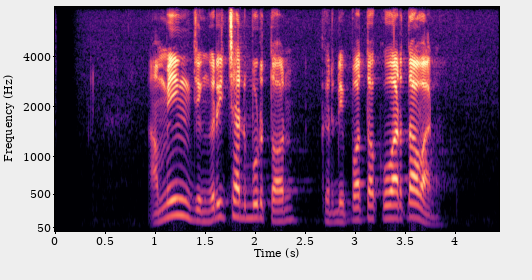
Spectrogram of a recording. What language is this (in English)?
Sundanese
